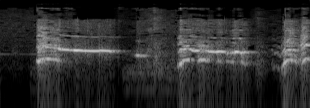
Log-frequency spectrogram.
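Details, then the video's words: Two beagles howling together in a duet, caught on a home security camera; long wavering howls lasting over a second each, overlapping pitches, followed by a rising yelp at the end. "Beagle Duet"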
